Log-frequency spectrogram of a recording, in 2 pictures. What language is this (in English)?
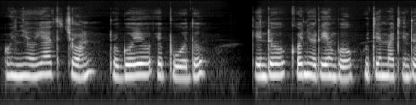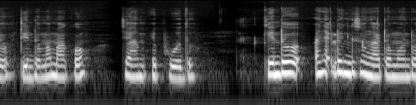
Luo (Kenya and Tanzania)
